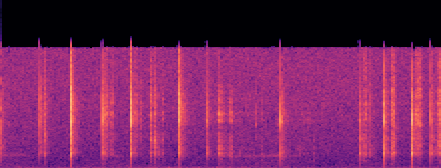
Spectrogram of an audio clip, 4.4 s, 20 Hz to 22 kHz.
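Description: A TK Maxx gift card in a thin red cardboard holder is scratched and tapped with long nails. There are 14 sharp, bright taps with almost no ring, spaced unevenly across quieter faint scratching, and very little low end.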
